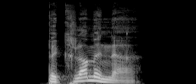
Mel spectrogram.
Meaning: inflection of beklommen: 1. strong/mixed nominative masculine singular 2. strong genitive/dative feminine singular 3. strong genitive plural
- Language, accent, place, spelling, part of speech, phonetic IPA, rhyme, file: German, Germany, Berlin, beklommener, adjective, [bəˈklɔmənɐ], -ɔmənɐ, De-beklommener.ogg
